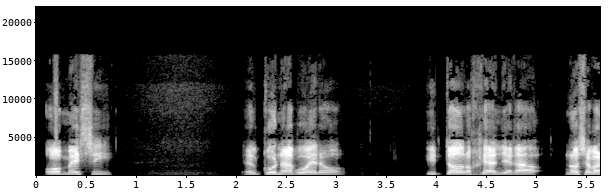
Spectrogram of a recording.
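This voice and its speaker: A bright, sharp voice is raised and projected at a fairly slow pace with long, frequent pauses, recorded dry and close with no echo on a very clean track with a silent background. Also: man. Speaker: sports radio pundit. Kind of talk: radio panel debate. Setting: radio studio.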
